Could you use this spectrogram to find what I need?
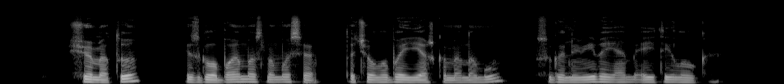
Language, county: Lithuanian, Vilnius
